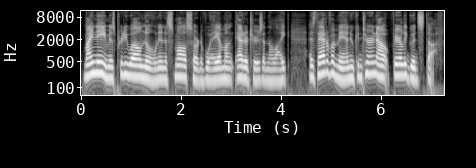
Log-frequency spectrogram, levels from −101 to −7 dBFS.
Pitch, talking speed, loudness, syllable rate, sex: 190 Hz, 240 wpm, -17 LUFS, 5.1 syllables/s, female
